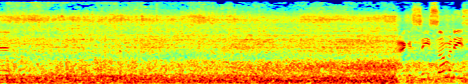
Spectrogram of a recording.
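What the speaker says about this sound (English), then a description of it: "Listen to them flat wheels, man." A Florida East Coast freight train rolls past close by with flat wheels, a loud continuous rumble with steady rhythmic clanking and wheel noise, shifting near the end as cars go by.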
